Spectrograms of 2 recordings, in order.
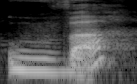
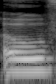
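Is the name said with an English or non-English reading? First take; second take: non-English; English. First: The name is given its non-English pronunciation. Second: The name is read as English spelling suggests. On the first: "I believe is the correct pronunciation" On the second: "how it looks like it should be spelled in the English language"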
